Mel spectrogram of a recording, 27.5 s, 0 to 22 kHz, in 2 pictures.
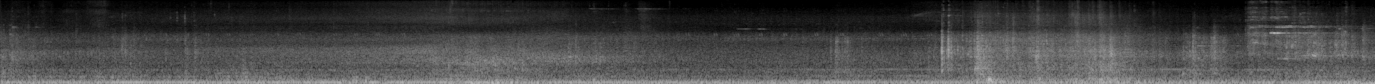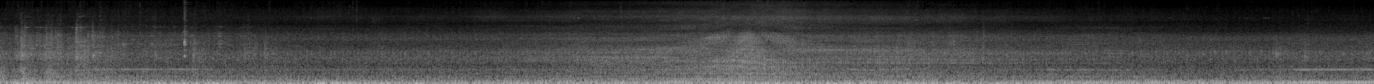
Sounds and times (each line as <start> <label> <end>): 0.0 traffic sound 27.4
8.2 Demolition of old house 16.9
